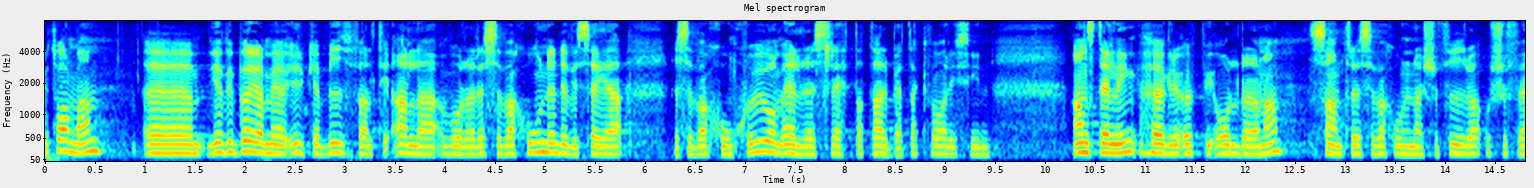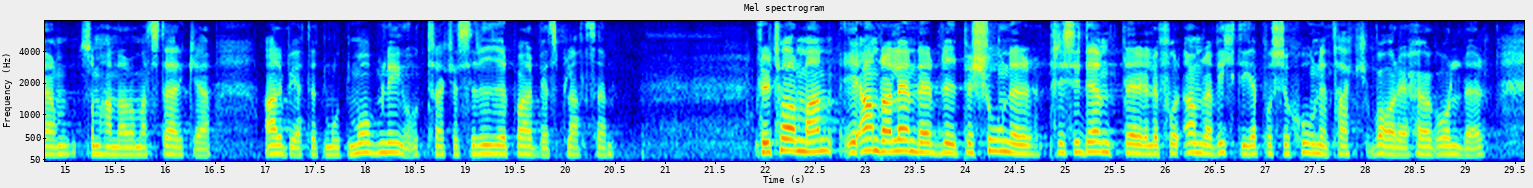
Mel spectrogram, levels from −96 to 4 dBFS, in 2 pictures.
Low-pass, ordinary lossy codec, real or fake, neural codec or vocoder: none; none; real; none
